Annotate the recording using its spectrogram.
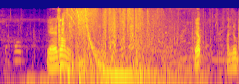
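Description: A loud burst of energy whooshes and rumbles.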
